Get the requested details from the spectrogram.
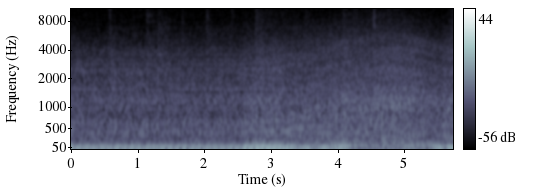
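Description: A tractor engine idles with a low, steady rumble.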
